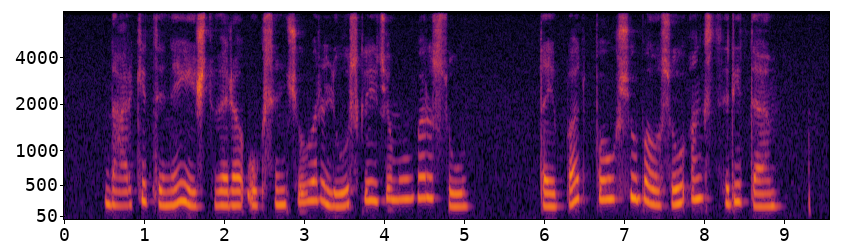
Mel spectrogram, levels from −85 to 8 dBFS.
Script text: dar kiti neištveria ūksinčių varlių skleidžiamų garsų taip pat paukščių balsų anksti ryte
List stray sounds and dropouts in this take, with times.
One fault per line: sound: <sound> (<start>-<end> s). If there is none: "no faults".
no faults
